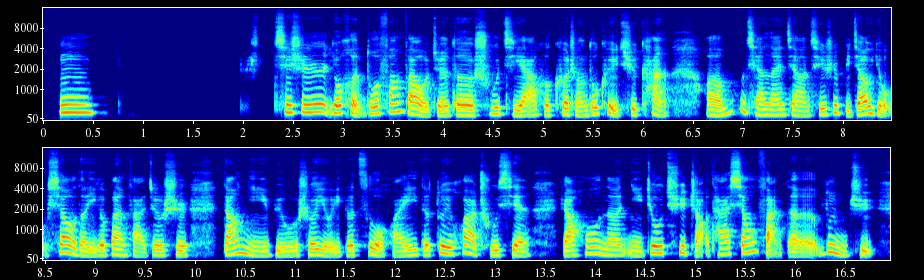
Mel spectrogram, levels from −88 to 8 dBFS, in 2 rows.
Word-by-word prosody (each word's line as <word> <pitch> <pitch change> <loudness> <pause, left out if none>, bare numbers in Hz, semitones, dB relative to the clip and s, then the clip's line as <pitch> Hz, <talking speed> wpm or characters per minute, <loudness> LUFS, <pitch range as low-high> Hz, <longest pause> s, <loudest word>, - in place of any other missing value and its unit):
嗯。 255 0 +4 1.5
是 - - -21
其 255 -1 +2
实 260 +1 +4
有 240 - +8
很 240 -1 +1
多 220 0 +2
方 270 +5 -1
法， 200 -4 +5
我 145 - +1
觉 155 +1 -1
得 165 -1 +5
书 210 +5 -3
籍 170 -6 -1
啊 155 - 0
和 165 - -1
课 190 +4 +1
程 155 -4 -5
都 205 - +1
可 - - +1
以 - - 0
去 180 - -3
看。 175 - -4 0.4
呃， 170 -2 +1
目 260 - -4
前 185 -8 -3
来 175 0 -2
讲， 155 -4 -4
其 185 +4 -2
实 220 - -1
比 240 - -8
较 190 +2 +4
有 225 - -1
效 255 -5 +3
的 150 -5 -1
一 145 - -4
个 165 0 +2
办 180 -1 -1
法， 130 -6 -6
就 165 +4 -1
是 160 -1 -2 0.3
当 210 +4 +1
你 150 -5 -5
比 155 - -7
如 150 +2 -3
说 180 - 0
有 165 -5 0
一 145 - -4
个 160 +2 0
自 165 - -4
我 - - +3
怀 145 - -6
疑 170 +3 -2
的 170 - 0
对 215 +5 +4
话 225 +1 +1
出 160 -2 -4
现， 160 -2 0 0.3
然 155 +1 0
后 220 +2 -3
呢， 175 -2 -1
你 155 -3 -6
就 230 +9 +5
去 230 +1 -3
找 225 - -3
它 190 +1 -3
相 250 +8 +1
反 - - -1
的 - - -1
论 245 -10 -1
据。 - - -5
185 Hz, 250 characters per minute, -20 LUFS, 160-230 Hz, 1.5 s, 有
